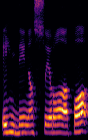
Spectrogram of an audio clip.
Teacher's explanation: Ta is from the heavy letters. So we pronounce it in a heavier manner.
